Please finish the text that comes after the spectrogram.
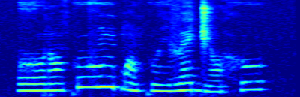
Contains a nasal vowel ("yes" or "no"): yes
